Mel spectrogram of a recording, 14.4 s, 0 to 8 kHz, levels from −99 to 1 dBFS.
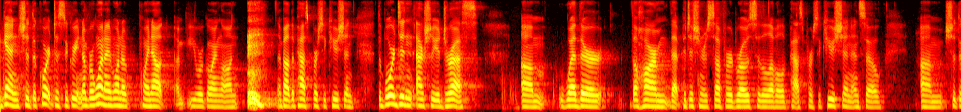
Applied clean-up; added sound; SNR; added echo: none; none; none; none.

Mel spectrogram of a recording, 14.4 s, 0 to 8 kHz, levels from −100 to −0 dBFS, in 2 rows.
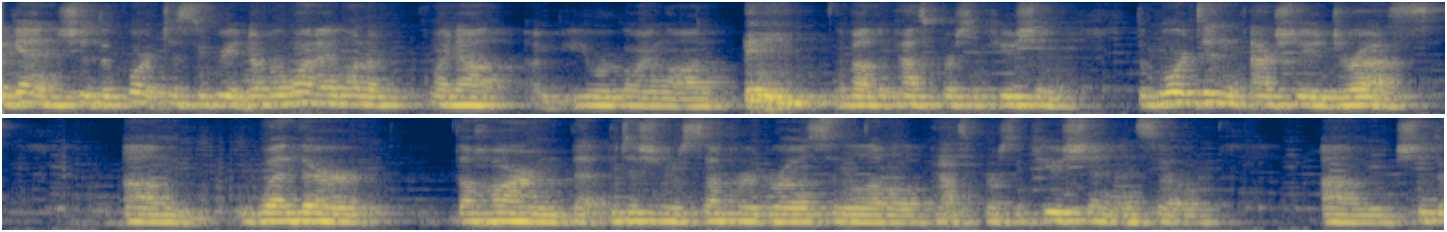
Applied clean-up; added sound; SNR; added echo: neural separator model SepFormer DNS4.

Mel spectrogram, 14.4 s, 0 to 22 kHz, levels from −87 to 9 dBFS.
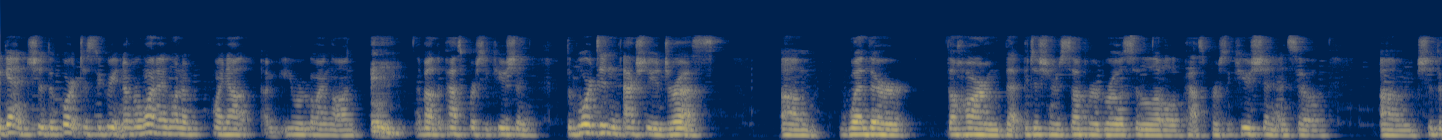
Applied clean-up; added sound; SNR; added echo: neural mask model DeepFilterNet 3.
